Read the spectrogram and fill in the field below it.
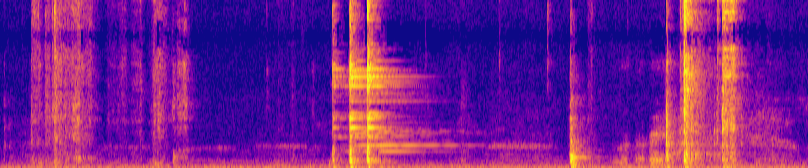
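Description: Dry ingredients including baking powder clink and scrape as they are mixed in a bowl for carrot cake oatmeal cookies, scattered utensil taps over a quiet background with a few louder clatters near the end.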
